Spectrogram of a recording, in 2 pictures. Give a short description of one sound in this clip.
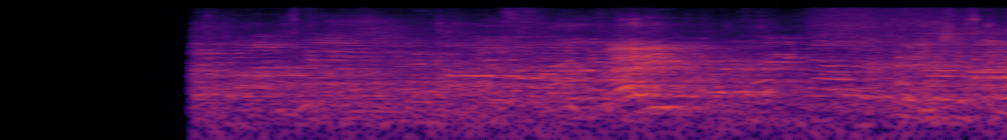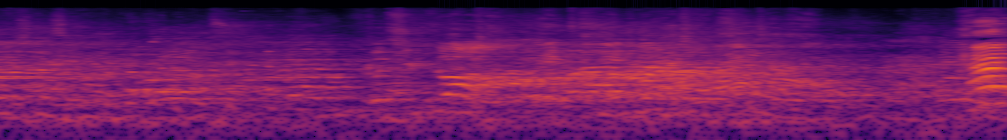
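A man speaks loudly and with animation in a large echoing hall.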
